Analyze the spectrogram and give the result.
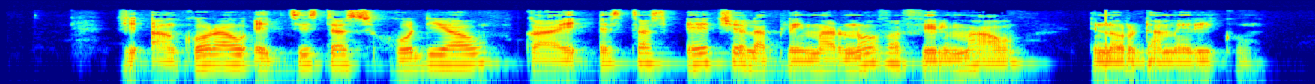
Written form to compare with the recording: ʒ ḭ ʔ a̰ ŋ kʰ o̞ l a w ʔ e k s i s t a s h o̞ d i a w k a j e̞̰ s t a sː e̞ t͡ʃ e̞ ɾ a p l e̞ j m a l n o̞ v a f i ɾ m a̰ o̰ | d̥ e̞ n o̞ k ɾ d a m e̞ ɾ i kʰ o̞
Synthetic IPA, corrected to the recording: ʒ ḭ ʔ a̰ ŋ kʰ o̞ ɾ a w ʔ e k z i s t a s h o̞ d i a w k a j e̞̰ s t a s e̞ t͡ʃ e̞ l a p l e̞ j m a l n o̞ v a f i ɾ m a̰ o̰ | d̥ e̞ n o̞ ɾ d a m e̞ ɾ i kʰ o̞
